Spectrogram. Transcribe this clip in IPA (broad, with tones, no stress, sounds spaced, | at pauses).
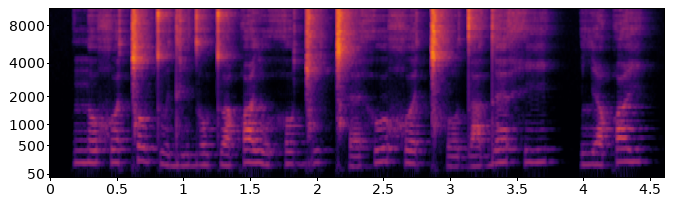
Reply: n̪ o˦ χʷ a˦ ǀ o˥ tʷ i˩ d i˩ d̪ o˨ tʷ i˩ qʷ i˦ l u˩ h o˦ ɡ͡ǀ u˦ ǀʰ ɛ˩ h u˥ χʷ ɛ˦ ǀʰ o˩ d̪ a˨ d̪ ɛ˥ h i˥ | l i˨ qʷ i˥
